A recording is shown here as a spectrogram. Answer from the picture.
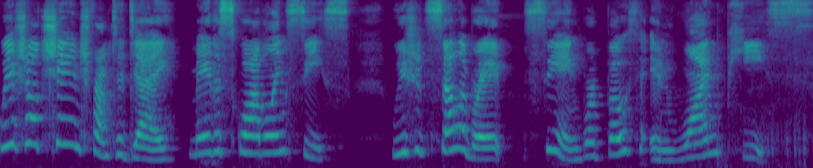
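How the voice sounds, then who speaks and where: A woman's put-on character voice, extremely high in pitch, with very wide pitch swings and a very slow pace. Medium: read story.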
